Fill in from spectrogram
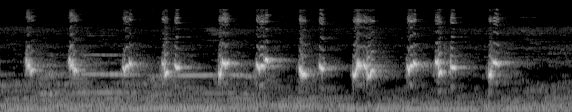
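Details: Female yellow-vented bulbul calling the male: spaced, sharp chirps, some doubled, about three per second, with a faint thin whistle in the middle and low background hum.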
